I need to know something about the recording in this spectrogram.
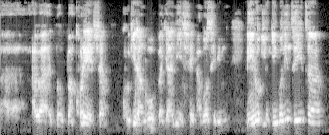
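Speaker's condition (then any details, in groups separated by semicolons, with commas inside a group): No condition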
